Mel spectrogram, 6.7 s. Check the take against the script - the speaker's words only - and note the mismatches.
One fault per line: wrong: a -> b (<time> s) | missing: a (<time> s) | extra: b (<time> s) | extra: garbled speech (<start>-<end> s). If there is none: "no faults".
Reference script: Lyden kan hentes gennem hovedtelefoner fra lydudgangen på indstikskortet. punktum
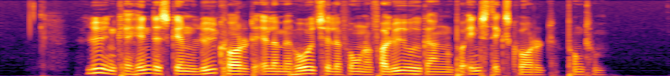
extra: lydkortet eller med (1.9 s)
